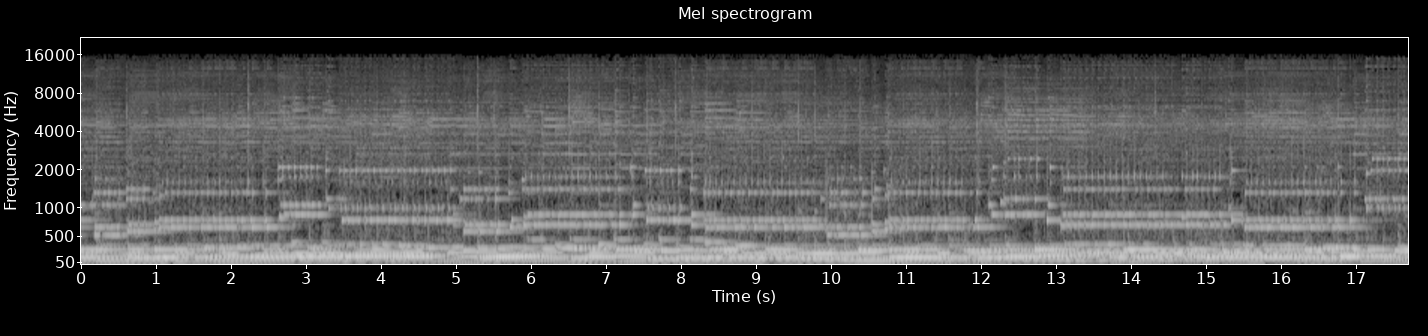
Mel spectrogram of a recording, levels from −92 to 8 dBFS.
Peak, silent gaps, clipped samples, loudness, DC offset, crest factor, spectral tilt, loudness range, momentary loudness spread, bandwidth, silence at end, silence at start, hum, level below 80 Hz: -4 dBFS; none; under 0.1%; -18 LUFS; under 0.1%; 12 dB; -6 dB/octave; 1 LU; 3 LU; 15.5 kHz; 0 s; 0 s; none; -32 dBFS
